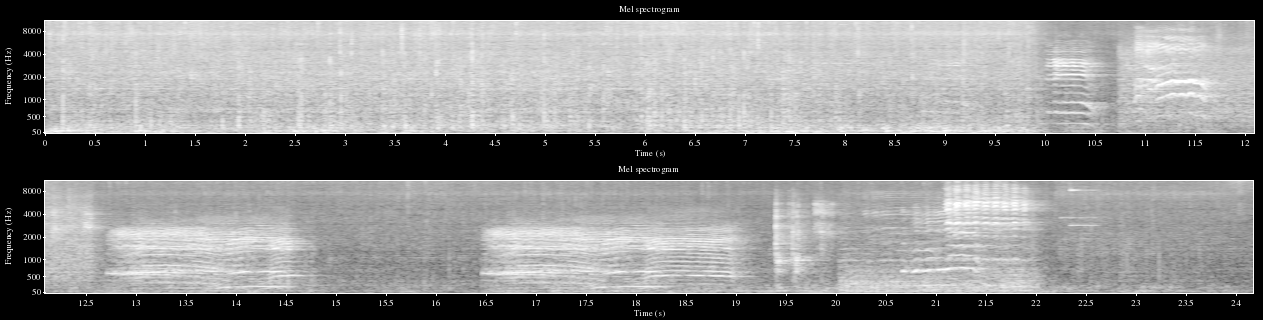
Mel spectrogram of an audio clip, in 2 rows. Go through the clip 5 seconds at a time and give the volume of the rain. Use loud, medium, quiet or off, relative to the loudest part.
loud, loud, quiet, quiet, quiet.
